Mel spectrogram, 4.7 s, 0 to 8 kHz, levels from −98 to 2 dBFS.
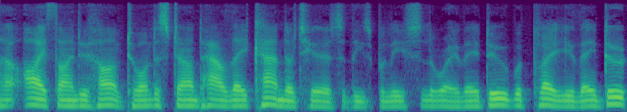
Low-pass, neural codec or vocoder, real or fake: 7.2 kHz; codec, 16 kHz, 0.5 kbps, FunCodec, trained on LibriTTS, 25 frames a second; fake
